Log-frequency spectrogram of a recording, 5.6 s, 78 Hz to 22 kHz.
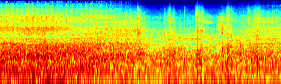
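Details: Jaguar XK8 that previously would not start, first start after fuel pump relay swap (one-way return valve suspected): engine idles with an uneven, wavering beat around four pulses a second, level dipping and surging, heavy exhaust smoke; rough idle just after starting.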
